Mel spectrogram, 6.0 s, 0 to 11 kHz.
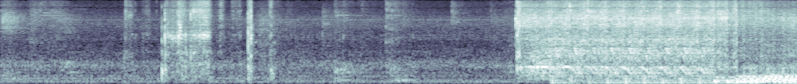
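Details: Turbo buggy, ice-cold engine after setting fuel-level lag factor to maximum 15, aimed at engine dying right after starting: a few clicks and cranking, catches at four seconds and holds a steady idle without dying.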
